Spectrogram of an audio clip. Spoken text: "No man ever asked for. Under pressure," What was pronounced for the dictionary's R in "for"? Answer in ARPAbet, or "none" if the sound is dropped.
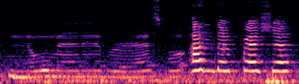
L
